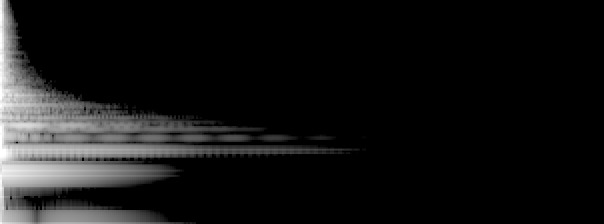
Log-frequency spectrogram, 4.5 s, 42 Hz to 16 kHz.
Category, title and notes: Music > Solo percussion
Hi Tom- Oneshots - 34- 10 inch by 8 inch Sonor Force 3007 Maple Rack
beatloop, flam, fill, perc, velocity, drumkit, beat, acoustic, oneshot, hi-tom, tom, percs, roll, percussion, hitom, toms, instrument, beats, kit, drums, tomdrum, drum, studio, rimshot, rim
